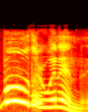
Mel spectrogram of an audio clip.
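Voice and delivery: high, loud whoop of a clueless fan; excited cheer. Retold or imitated. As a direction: cheer like a bar regular who just caught on. Old guy cheering in bar.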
